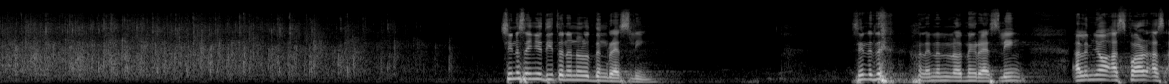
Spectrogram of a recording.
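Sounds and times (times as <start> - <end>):
audience applause: 0.0 - 4.7
speech: 5.0 - 6.7, 8.6 - 11.6.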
